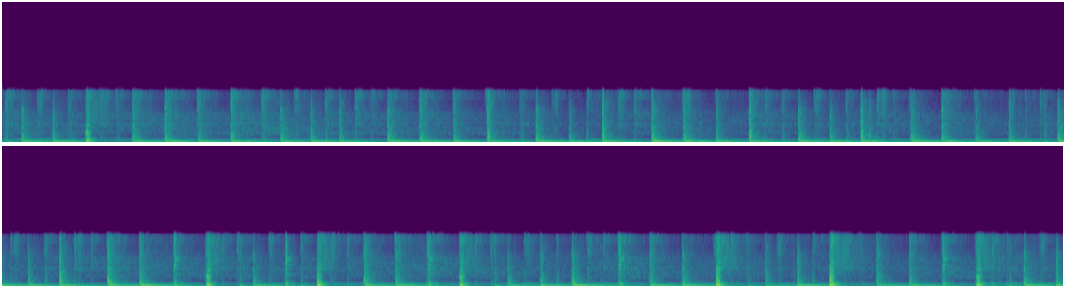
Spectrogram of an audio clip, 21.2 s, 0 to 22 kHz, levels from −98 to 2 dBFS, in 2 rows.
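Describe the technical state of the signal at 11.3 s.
At 11.3 s the music, like the whole clip, sounds rough and grainy, with nothing above 8.2 kHz. It is likely Opus compression at a very low bitrate, where starved bands are filled with folded or noisy content rather than left empty, so it swirls less than MP3.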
